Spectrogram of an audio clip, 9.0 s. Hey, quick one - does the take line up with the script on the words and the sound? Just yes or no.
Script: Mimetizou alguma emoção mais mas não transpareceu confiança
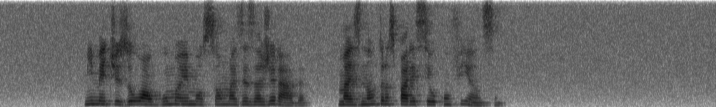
no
